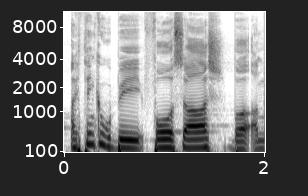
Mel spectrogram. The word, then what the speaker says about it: Førsaj: El tema con ese nombre es que no importa cómo lo pronuncien, o sea, como lo leas es como se dice. Forsagt.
